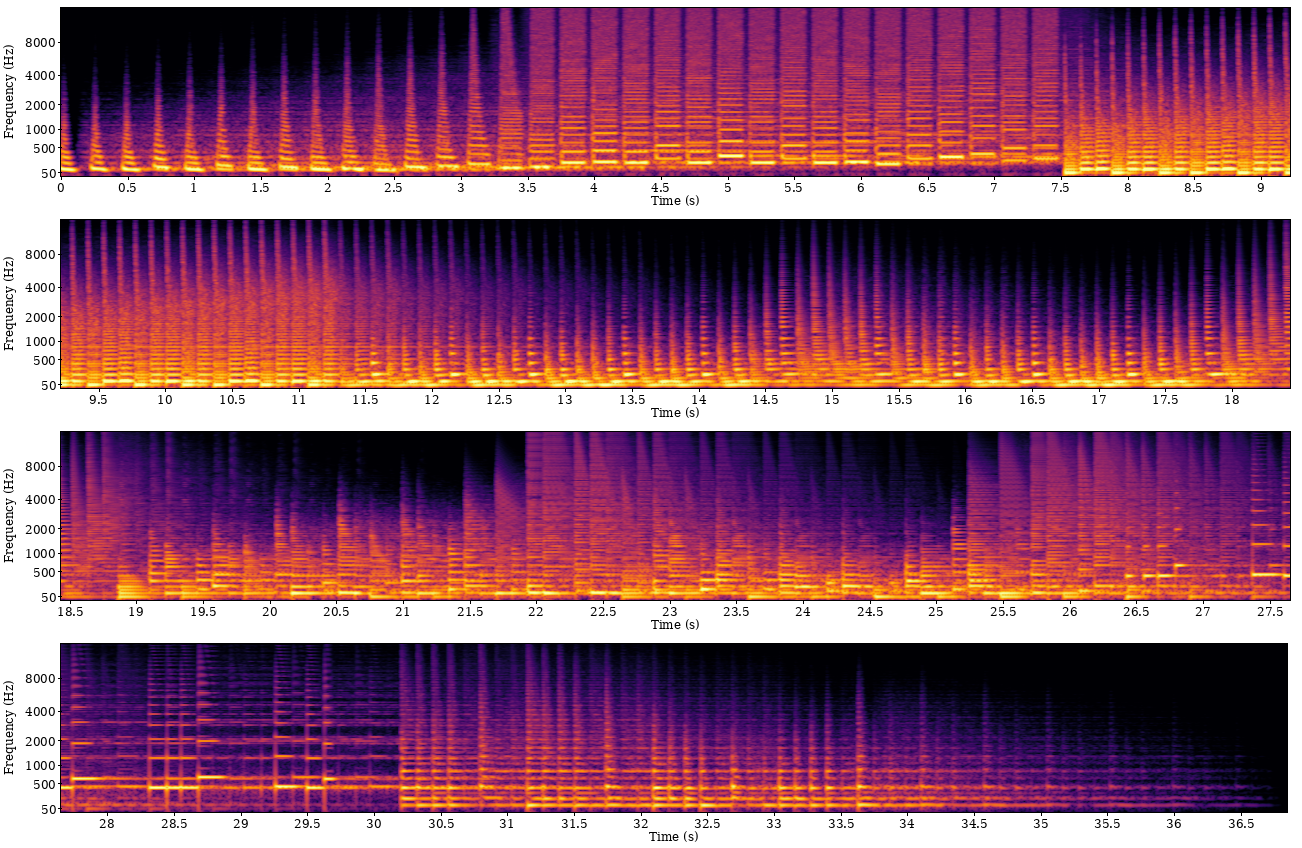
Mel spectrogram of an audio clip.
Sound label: ASSET ARP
